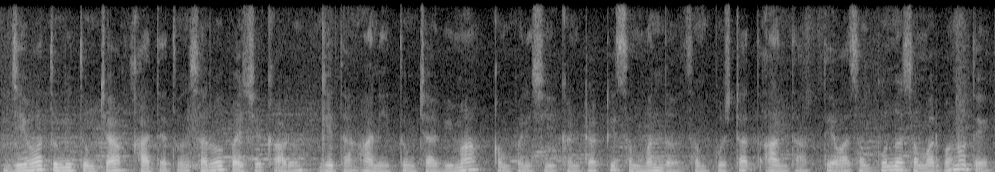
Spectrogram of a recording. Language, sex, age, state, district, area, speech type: Marathi, male, 30-45, Maharashtra, Nagpur, urban, read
